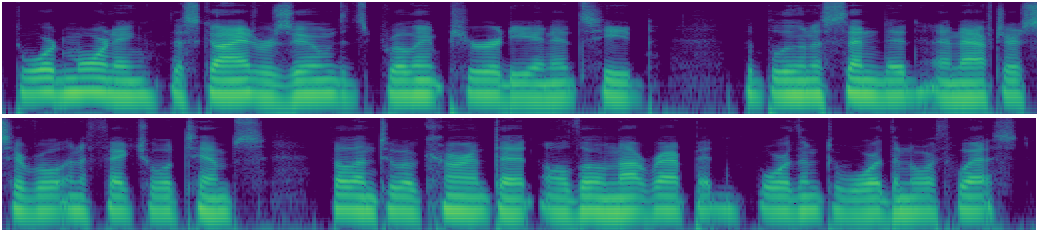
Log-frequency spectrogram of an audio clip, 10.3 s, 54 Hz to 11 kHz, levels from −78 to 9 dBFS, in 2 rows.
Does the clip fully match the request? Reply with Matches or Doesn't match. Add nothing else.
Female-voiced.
Doesn't match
